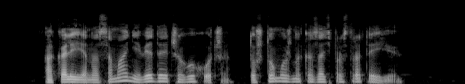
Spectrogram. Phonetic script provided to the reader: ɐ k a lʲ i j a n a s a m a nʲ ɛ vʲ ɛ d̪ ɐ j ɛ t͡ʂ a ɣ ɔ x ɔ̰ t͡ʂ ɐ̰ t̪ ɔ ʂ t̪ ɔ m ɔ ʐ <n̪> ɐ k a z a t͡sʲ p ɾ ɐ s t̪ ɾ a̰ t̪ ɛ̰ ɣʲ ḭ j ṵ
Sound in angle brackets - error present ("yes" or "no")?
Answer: no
